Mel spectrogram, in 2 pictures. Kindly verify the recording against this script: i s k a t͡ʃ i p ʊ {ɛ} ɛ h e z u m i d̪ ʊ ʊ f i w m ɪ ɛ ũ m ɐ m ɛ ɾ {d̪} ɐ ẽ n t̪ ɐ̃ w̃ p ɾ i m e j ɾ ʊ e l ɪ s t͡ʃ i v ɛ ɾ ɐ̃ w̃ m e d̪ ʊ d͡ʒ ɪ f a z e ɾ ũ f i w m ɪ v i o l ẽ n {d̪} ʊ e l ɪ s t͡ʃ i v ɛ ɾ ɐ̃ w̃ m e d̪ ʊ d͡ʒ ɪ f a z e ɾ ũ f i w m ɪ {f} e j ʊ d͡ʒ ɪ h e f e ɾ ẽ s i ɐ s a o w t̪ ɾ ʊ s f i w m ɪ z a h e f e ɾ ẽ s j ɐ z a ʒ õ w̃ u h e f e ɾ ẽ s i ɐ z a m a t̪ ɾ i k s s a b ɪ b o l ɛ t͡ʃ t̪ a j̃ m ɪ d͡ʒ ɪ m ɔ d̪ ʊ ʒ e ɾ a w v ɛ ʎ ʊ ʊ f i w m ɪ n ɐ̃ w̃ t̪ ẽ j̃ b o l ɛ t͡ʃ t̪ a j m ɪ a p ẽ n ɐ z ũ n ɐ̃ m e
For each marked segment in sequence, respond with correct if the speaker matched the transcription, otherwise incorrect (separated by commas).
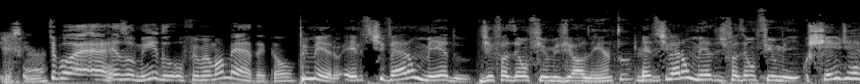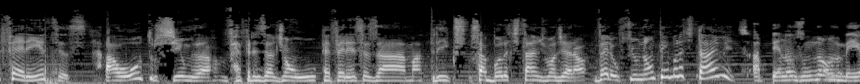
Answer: correct, correct, incorrect, incorrect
